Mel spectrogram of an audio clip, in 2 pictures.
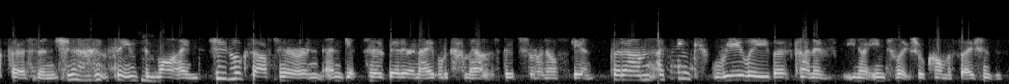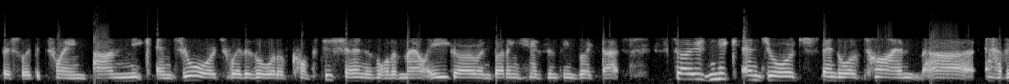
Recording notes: phone interview audio quality is a bit scratchy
